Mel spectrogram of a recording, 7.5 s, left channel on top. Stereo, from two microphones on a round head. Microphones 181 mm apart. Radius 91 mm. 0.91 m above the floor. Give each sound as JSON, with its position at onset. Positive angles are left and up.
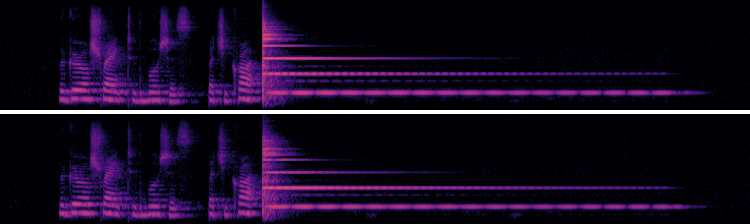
{"t": 0.6, "sound": "a woman speaking", "side_deg": 15, "distance_m": 0.9}
{"t": 2.6, "sound": "a bell", "side_deg": 30, "distance_m": 1.8}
